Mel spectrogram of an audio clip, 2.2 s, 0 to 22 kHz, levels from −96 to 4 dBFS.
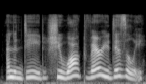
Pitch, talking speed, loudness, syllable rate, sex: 250 Hz, 165 wpm, -16 LUFS, 5.5 syllables/s, female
